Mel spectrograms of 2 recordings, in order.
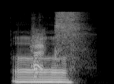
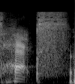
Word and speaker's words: HAEX: Hex. It's being pronounced Hex.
